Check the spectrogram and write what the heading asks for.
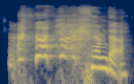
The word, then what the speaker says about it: Hamda: Chemda.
